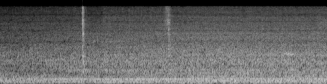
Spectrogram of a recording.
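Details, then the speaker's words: Old Ford Ranger, engine idling, AC not serviced in about a decade: AC compressor clutch clicks in twice within about a second, short cycling; suspected very low refrigerant, to be recovered and recharged. "I heard the click bird thump and we are another click I hear the sound the short cycling sound a very low refrigerant"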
